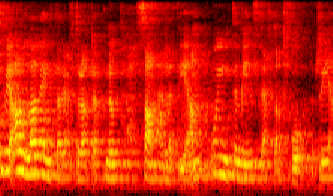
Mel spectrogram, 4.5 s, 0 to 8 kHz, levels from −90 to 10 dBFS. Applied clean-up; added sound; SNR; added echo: none; none; none; reverberation time 1.4 s.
